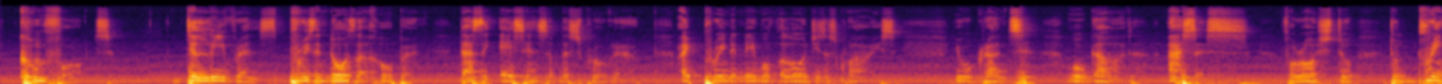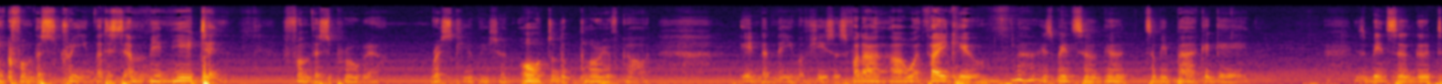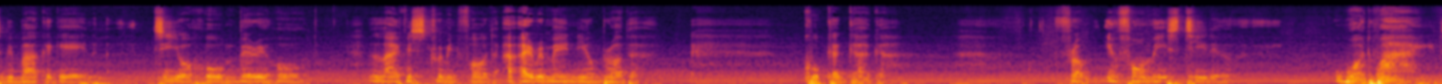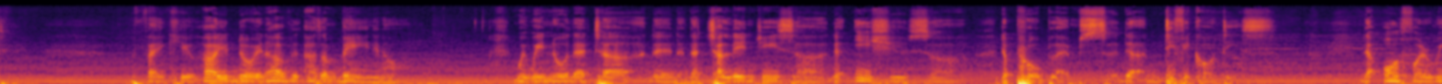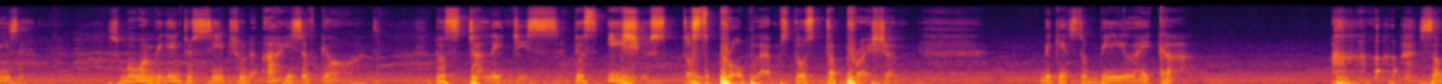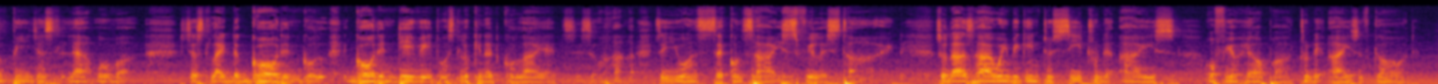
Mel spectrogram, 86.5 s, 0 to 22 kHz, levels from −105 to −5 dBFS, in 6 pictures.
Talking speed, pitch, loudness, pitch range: 135 wpm, 105 Hz, -26 LUFS, 100-120 Hz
